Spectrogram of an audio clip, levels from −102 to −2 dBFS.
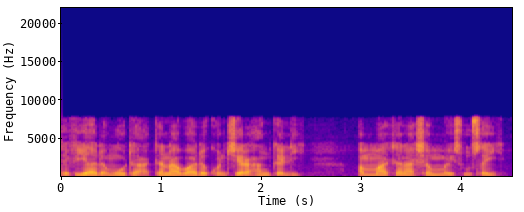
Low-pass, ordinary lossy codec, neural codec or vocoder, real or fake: none; none; none; real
